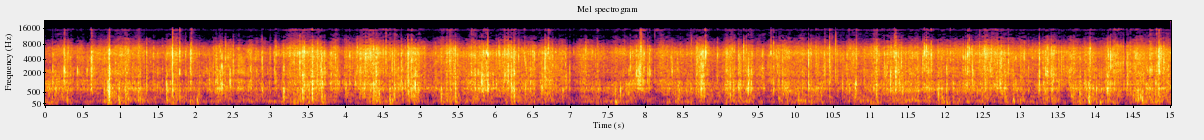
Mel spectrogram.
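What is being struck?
Deflated mylar foil balloon.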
